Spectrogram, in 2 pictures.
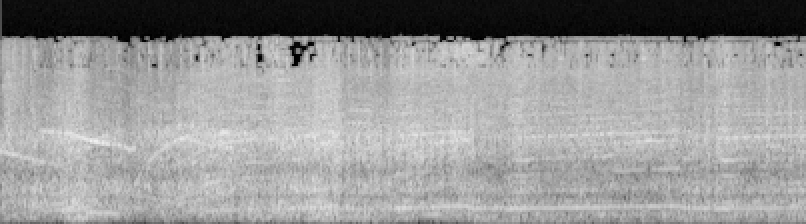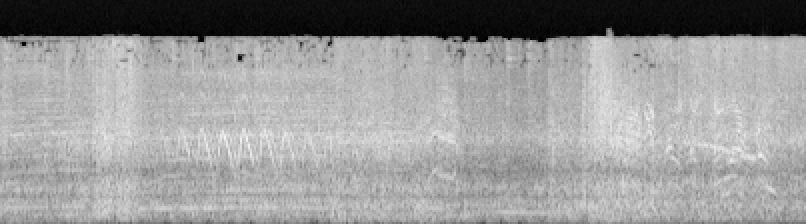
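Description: A car engine roars and revs at high speed.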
